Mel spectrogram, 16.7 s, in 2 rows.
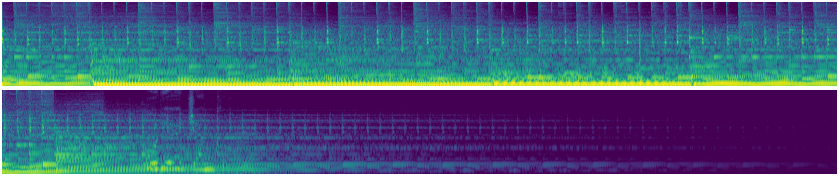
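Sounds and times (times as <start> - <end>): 
corporate motivational intro logo music: 0.0 - 12.6.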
